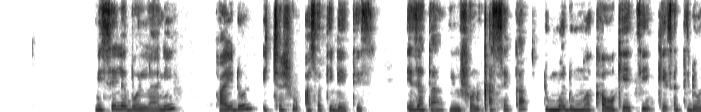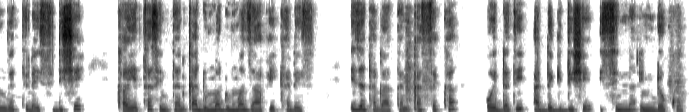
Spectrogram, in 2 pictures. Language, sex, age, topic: Gamo, female, 25-35, government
